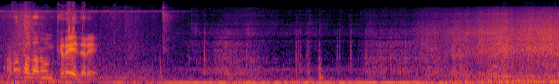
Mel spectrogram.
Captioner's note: water hitting boat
